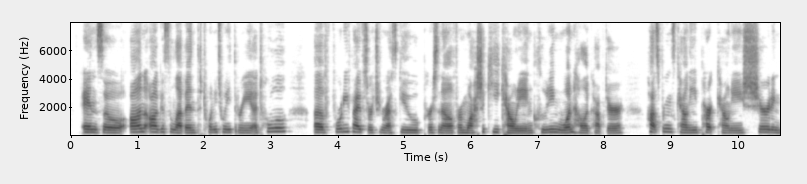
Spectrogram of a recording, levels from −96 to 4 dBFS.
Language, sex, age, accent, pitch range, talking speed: English, female, 20-39, American, 180-205 Hz, 145 wpm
